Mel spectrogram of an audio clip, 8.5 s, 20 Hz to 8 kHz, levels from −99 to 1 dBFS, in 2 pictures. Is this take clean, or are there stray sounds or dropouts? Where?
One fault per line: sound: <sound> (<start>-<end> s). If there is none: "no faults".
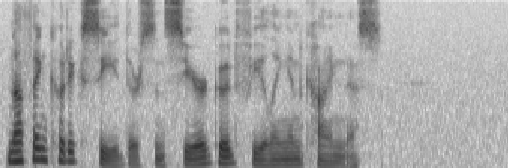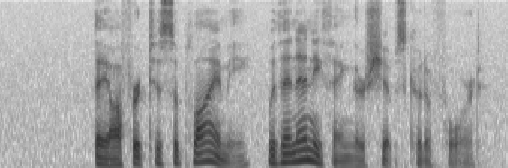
no faults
